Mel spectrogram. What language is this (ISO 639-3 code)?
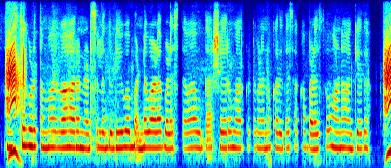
kan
